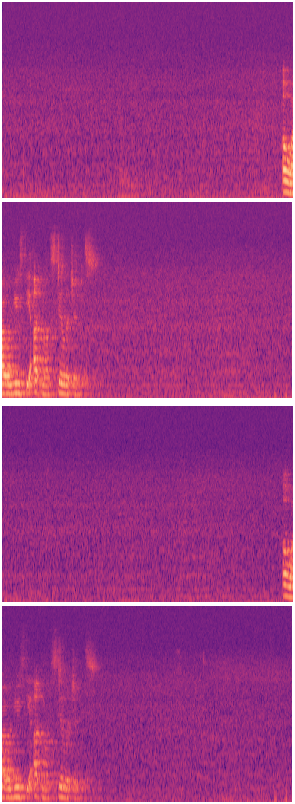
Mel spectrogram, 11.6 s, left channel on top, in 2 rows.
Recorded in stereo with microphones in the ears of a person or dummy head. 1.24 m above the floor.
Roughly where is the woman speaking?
Left.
